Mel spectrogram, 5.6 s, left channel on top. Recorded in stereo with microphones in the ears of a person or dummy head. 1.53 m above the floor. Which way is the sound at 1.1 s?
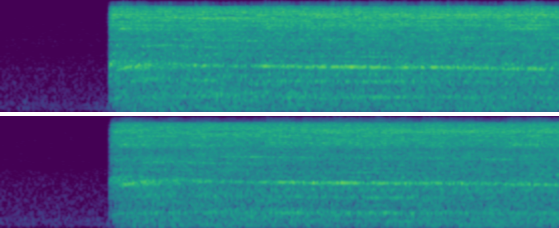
70° left (ahead or behind).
